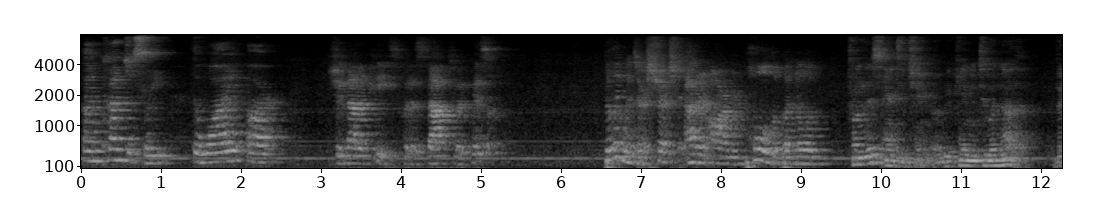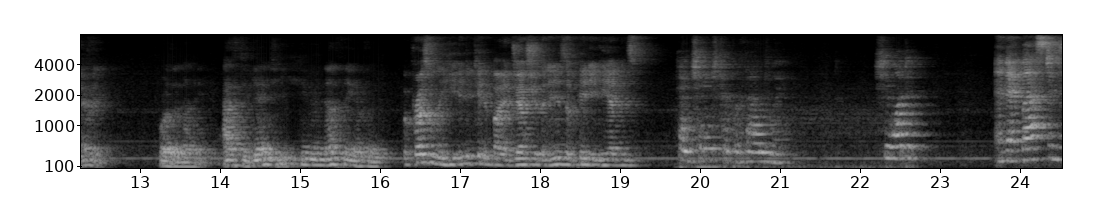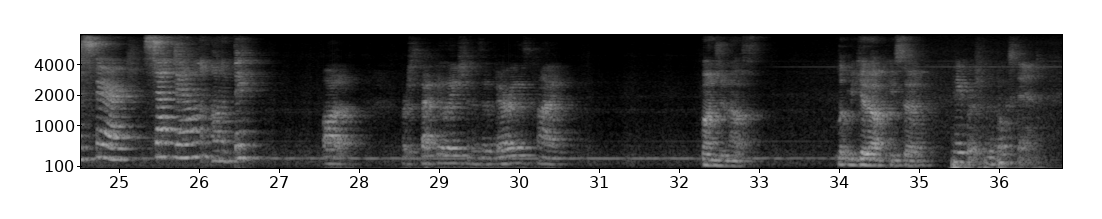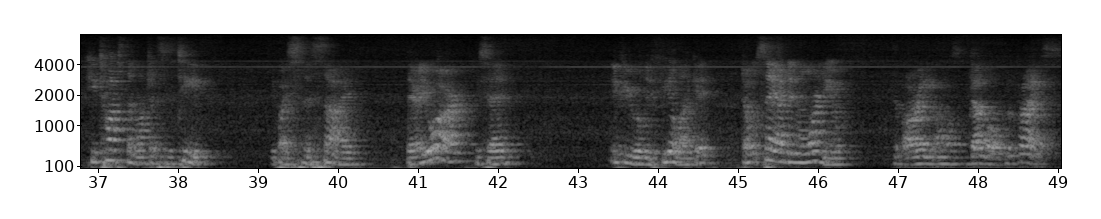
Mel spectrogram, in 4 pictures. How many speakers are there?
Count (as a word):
eight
